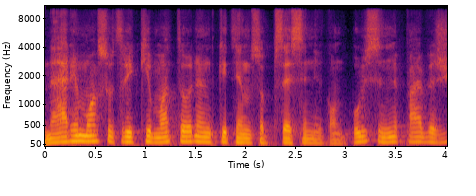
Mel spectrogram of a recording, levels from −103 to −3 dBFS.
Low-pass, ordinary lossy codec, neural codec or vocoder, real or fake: 9.9 kHz; Opus, 64 kbps; codec, 16 kHz in and 24 kHz out, 0.6 kbps, FocalCodec, streaming, 4096 codes; fake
